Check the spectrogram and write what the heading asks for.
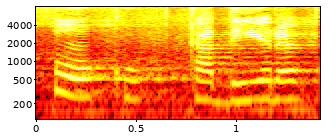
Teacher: Nós temos a monotongação do ditongo, falamos pouco, cadeira, ao invés de pouco, cadeira.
